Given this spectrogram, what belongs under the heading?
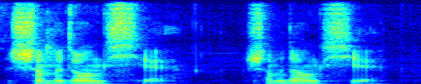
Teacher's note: It shouldn't be a really high tone. It shouldn't be a really clear first tone, but the vowel sound still needs to be right.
